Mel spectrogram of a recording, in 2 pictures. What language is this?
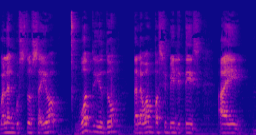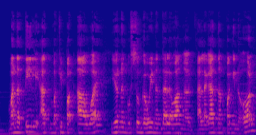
Filipino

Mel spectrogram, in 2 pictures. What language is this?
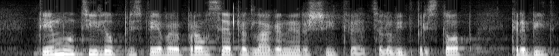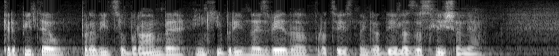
Slovenian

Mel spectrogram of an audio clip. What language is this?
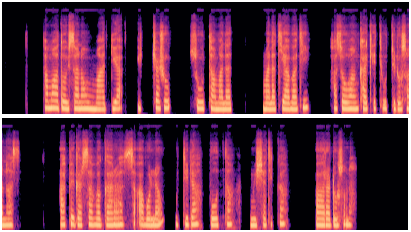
Wolaytta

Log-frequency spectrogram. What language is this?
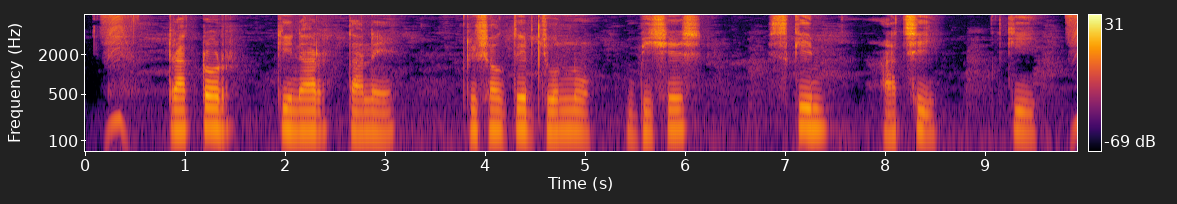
Bangla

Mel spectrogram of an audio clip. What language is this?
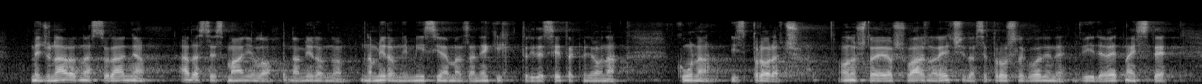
Croatian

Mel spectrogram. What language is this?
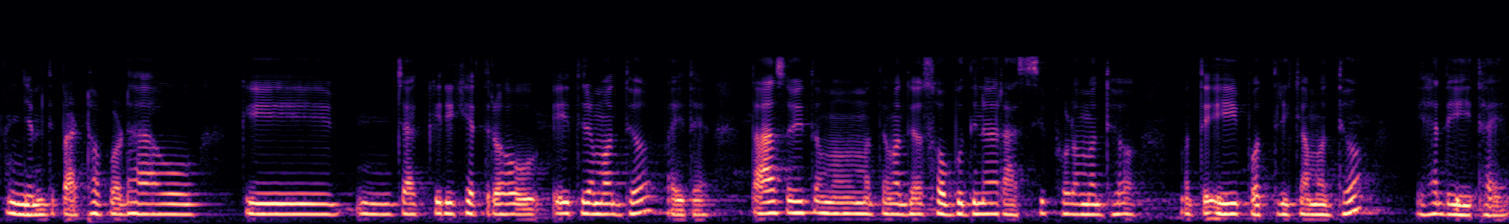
Odia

